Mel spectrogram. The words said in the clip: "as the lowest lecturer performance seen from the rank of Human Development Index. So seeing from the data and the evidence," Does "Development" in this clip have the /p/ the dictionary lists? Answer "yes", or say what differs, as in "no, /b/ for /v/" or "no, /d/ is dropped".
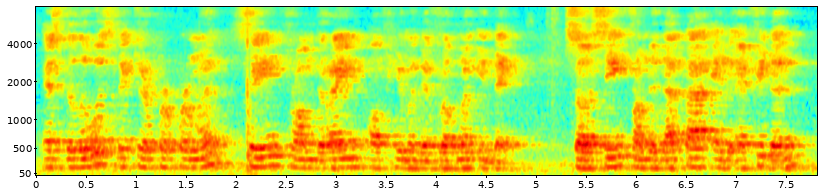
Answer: yes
